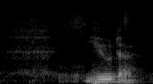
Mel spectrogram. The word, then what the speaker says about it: Judas: passion of the christ yudha sounds a bit like yoda that definitely not a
